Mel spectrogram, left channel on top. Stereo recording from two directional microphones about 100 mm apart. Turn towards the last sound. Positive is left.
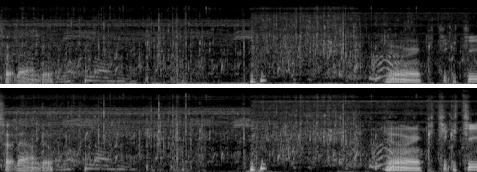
turn(degrees=-40)  # may be behind; listen again after turning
